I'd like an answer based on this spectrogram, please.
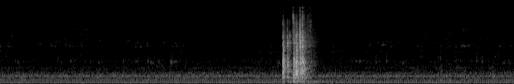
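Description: Small-scale handling of pliers and wooden model-kit parts: faint ticks, then one short sharp clatter about three seconds in, the loudest thing here, over a steady low hum.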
